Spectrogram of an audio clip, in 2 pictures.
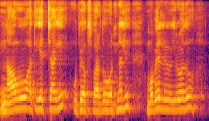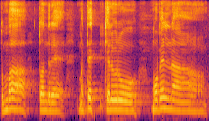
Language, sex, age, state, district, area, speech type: Kannada, male, 60+, Karnataka, Bangalore Urban, rural, spontaneous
